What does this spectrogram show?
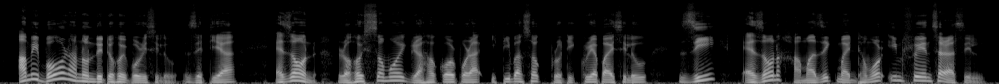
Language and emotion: Assamese, happy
